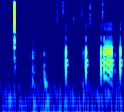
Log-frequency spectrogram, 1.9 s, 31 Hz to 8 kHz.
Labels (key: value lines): label: biophony, knock croak
recorder: SoundTrap 300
